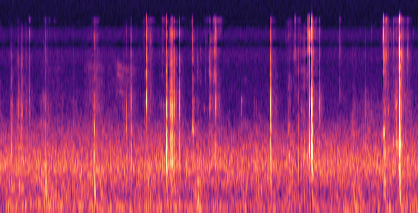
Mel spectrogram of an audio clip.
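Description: Someone chews a chili flavor eel snack on a trail hike, producing faint, close, irregular bites and small crunchy clicks against quiet background, with no talking.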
